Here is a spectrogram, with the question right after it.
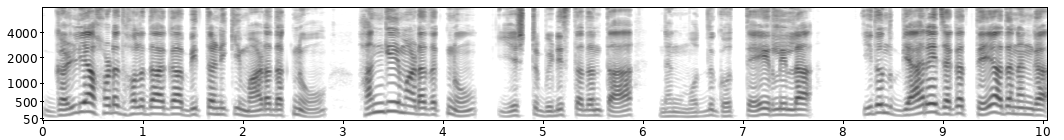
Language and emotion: Kannada, surprised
